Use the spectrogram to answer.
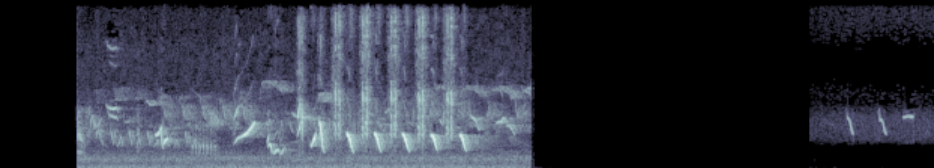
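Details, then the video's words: Kept European goldfinch in bibtiba-style song: one rapid burst of high, sliding twitters mixed with crackling clicks, lasting about three seconds, followed by silence and a few faint, distant chirps. "طائر_الحسون.بتبتة خرافية وأصوات تجنن طيورك."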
